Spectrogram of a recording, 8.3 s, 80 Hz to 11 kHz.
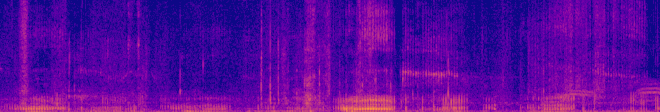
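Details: Sardinian cat named Tutti Frutti, noted for its patterned coat and friendliness toward visitors, filmed with a Sony FDR-AX33 camcorder; soft rhythmic purring rises and falls in bursts, swelling loudest midway, with some rustling.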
